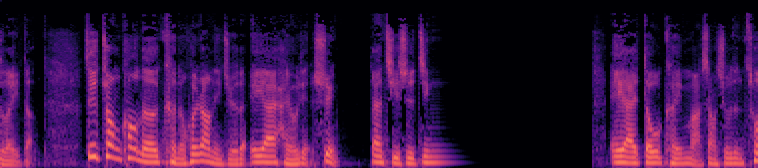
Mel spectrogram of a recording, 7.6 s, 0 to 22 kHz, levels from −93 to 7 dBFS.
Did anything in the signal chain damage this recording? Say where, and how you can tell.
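Yes. At 4.31 s the speech breaks into a fading buzz, goes silent for about 1.2 s, then resumes at 5.94 s with roughly 1.6 s simply gone. That's most likely a long network dropout: packets stopped arriving, concealment stretched the last sound briefly, then gave up.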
